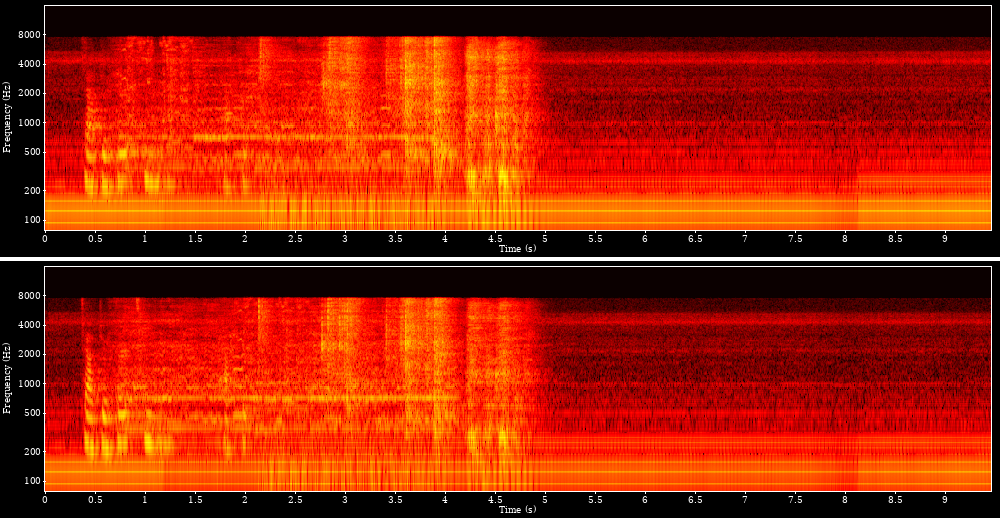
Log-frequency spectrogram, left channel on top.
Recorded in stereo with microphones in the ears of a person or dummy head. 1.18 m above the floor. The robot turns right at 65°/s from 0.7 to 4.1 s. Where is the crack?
75° right (ahead or behind), 3 m; by 4.0 s 20° left (ahead or behind), 3 m.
